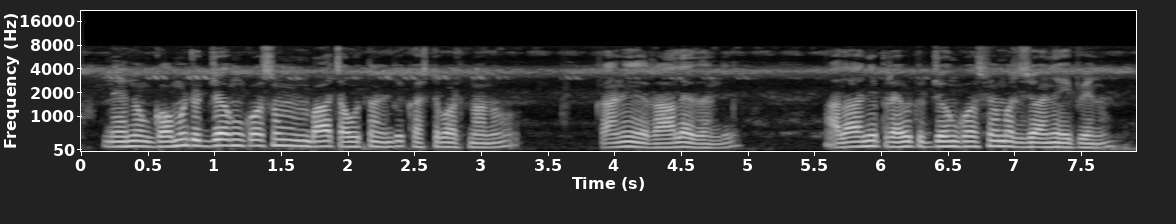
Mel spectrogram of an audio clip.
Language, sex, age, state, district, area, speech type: Telugu, male, 60+, Andhra Pradesh, Vizianagaram, rural, spontaneous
